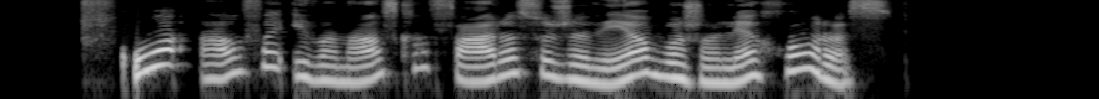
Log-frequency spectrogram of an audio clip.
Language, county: Lithuanian, Klaipėda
